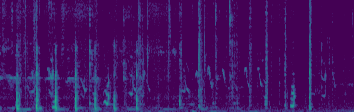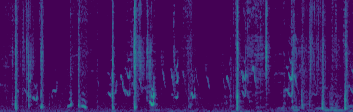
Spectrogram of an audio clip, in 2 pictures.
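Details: Grey partridge chicks at play give quick, sharp peeps and chips, about two a second at an uneven pace, with a few softer clucking notes mixed in.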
